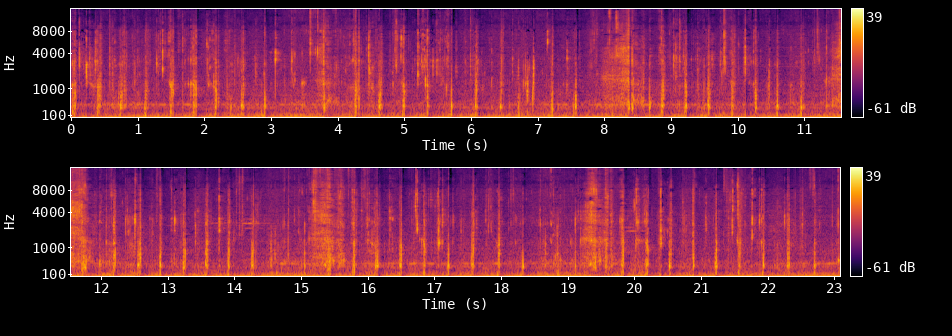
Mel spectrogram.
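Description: Close-miked chewing of mud snails, their thin shells cracking between the teeth in a dense run of small clicks, with a louder, noisier swell every three to four seconds.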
